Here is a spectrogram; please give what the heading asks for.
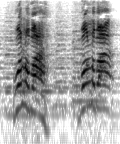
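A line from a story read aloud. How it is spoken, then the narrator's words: Calling out repeatedly. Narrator (Chinese): 黄金龙怎么叫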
